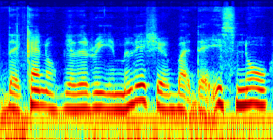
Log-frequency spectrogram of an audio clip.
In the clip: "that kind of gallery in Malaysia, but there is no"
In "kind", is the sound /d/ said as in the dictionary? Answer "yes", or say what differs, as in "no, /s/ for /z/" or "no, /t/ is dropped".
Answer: no, /d/ is dropped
